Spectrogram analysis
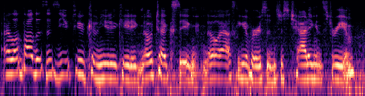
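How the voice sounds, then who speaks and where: A woman hosting a tarot live stream from her basement, talking in a chatty, slangy way with a small, soft voice and some casual swearing. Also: mid-range voice, moderate pace, vocal fry, noisy background. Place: home basement.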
